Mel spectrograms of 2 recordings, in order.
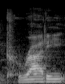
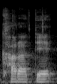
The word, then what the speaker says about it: karate: is true for karate we say karate in English instead of karate in Japanese and also we have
